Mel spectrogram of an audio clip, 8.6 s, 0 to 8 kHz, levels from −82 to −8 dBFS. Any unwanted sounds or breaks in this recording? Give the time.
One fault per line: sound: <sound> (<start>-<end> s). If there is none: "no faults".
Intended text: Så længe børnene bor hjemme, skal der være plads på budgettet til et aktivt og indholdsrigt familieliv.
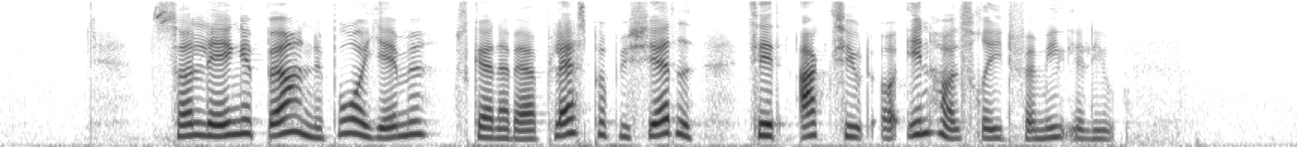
no faults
